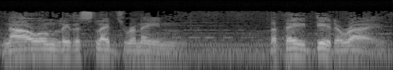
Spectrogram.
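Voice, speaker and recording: A man's voice: lowish voice, measured pace. A man narrating formally and dramatically as a 1940s radio announcer. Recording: muffled old radio recording with music.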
